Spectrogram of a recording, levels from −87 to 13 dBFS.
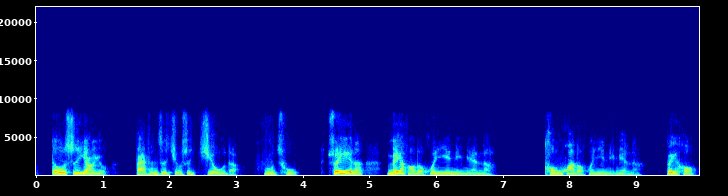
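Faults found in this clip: Opus voice compression, whole clip: speech muffled, hoarse, faintly robotic. SILK linear-prediction coding at a starved rate, consistent with roughly 10 kbps, with coarsely coded excitation. Spectrogram: hard ceiling at 8 kHz, smeared harmonics, noisy fill between formants.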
